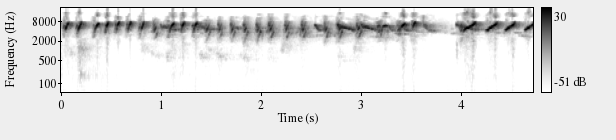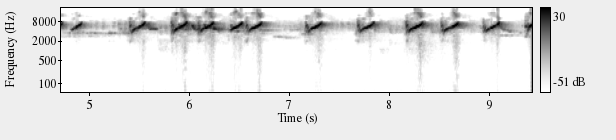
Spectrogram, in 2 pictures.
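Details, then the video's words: Male seven-coloured sunbird, whose song is used as a lure for trapping, giving fast trills of high, thin, upslurred whistles, then sharper rising notes in short bursts separated by brief pauses. "Tiếng chim hút mật 7 màu trống dùng đi bẫy chuẩn"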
